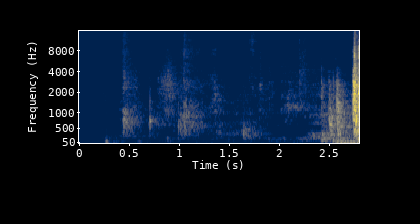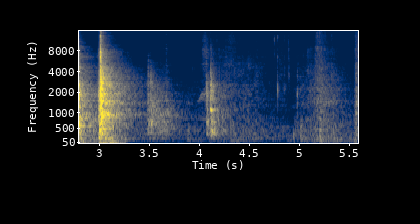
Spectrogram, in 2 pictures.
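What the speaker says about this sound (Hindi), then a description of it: "मैं आपके सामने दरवाज़ा खोल रही हूँ, पार्सल ले।" A front door at home swung open to take in a parcel delivery, with a few soft handling clunks, then a louder burst of rattling and knocking as the door opens, followed by quieter scattered bumps.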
